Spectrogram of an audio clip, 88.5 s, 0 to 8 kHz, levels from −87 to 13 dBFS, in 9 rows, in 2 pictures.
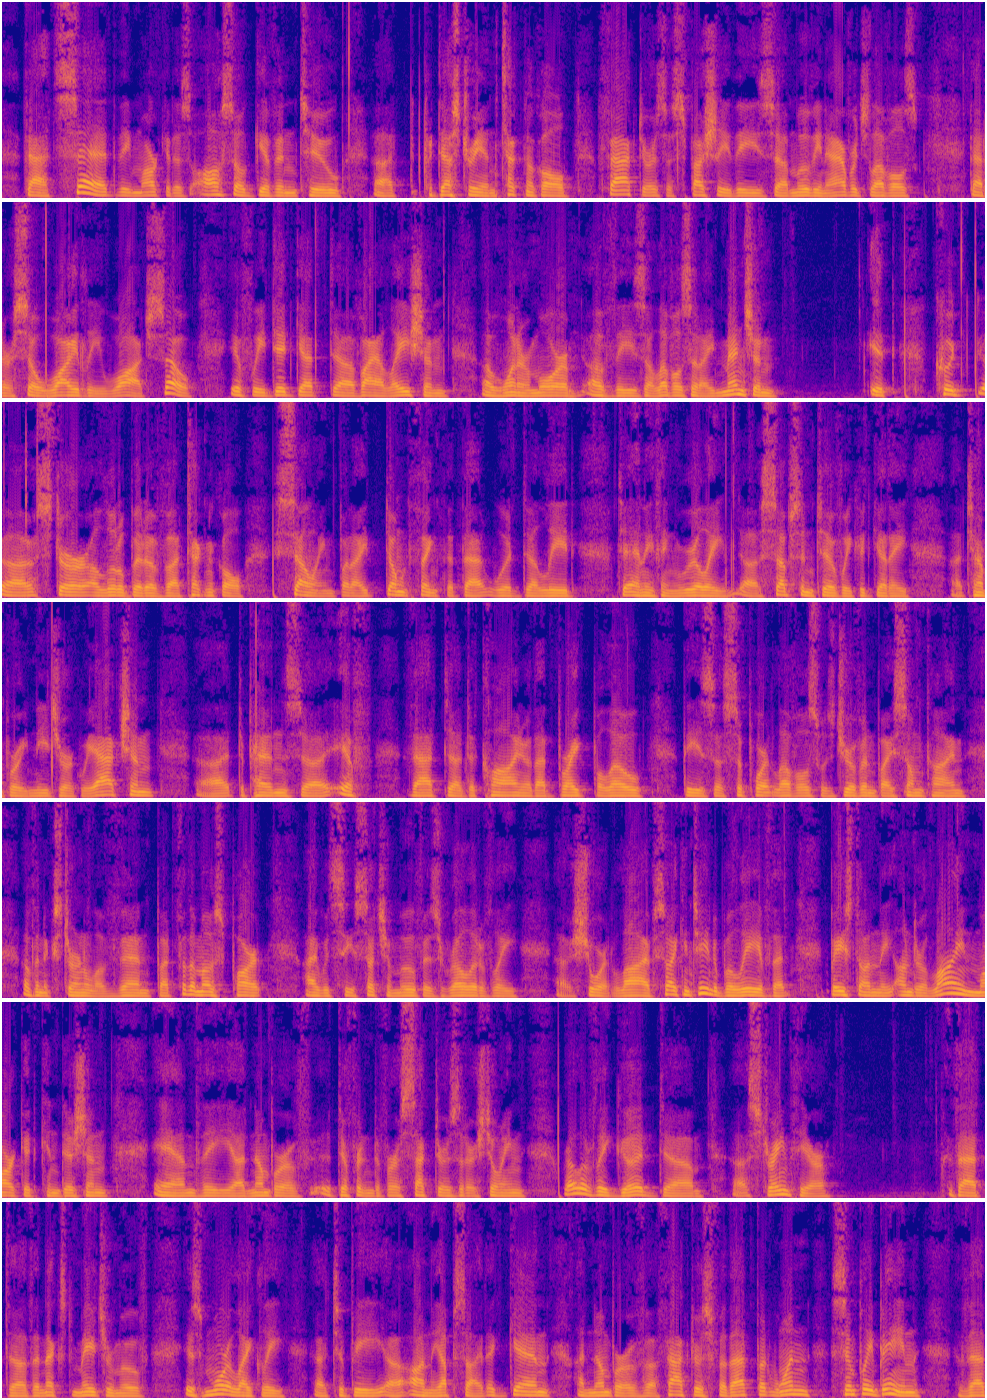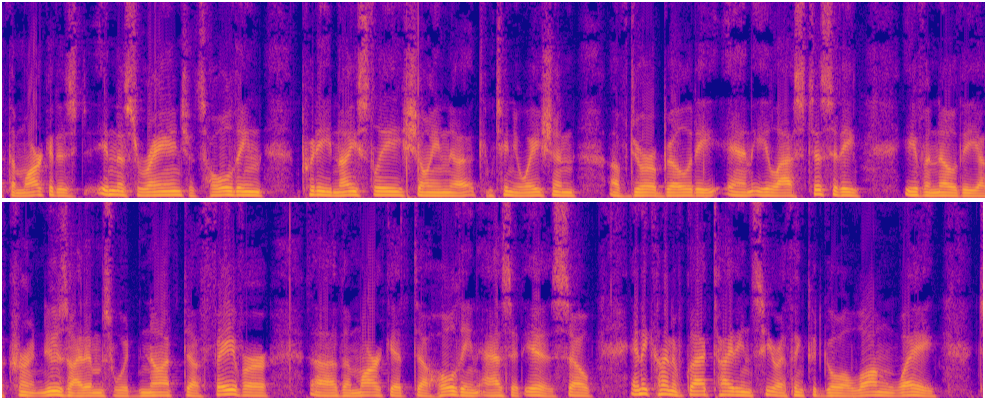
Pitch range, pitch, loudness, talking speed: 115-135 Hz, 120 Hz, -12 LUFS, 155 wpm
